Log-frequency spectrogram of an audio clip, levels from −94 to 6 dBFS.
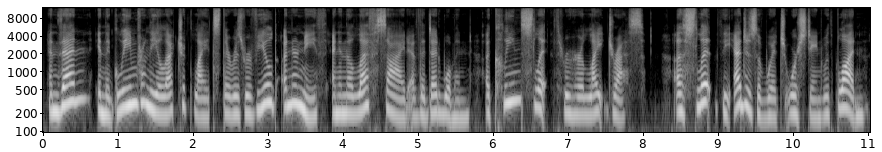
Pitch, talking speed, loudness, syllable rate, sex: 220 Hz, 205 wpm, -20 LUFS, 5.1 syllables/s, female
